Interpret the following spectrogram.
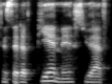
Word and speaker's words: tenés: Relatedly, for verbs that have a vowel changing stem, you'll notice that they don't have that vowel change because the stress no longer falls on that syllable.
